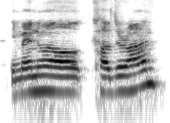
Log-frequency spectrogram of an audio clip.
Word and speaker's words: Emmanuel Calderon: introduce you to my um artist spotlight person emmanuel calderon uh is that how you how do you pronounce your name it's exactly how you pronounce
